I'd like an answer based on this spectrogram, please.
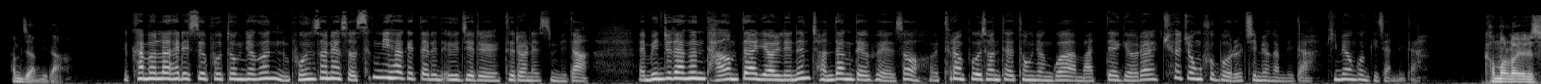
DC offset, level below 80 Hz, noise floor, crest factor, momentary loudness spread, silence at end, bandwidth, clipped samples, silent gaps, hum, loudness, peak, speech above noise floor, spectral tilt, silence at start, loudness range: under 0.1%; -54 dBFS; -50 dBFS; 18 dB; 13 LU; 0 s; 13 kHz; under 0.1%; none; none; -21 LUFS; -4 dBFS; 29 dB; -6 dB/octave; 0.15 s; 7 LU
